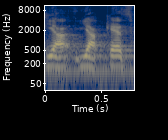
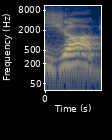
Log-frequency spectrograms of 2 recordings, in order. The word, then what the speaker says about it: Jacques: He was like, "Welcome to the United States, Yaquez Felipe Guerrero." And I said, "It's pronounced Jacques," and he said, "Not anymore."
